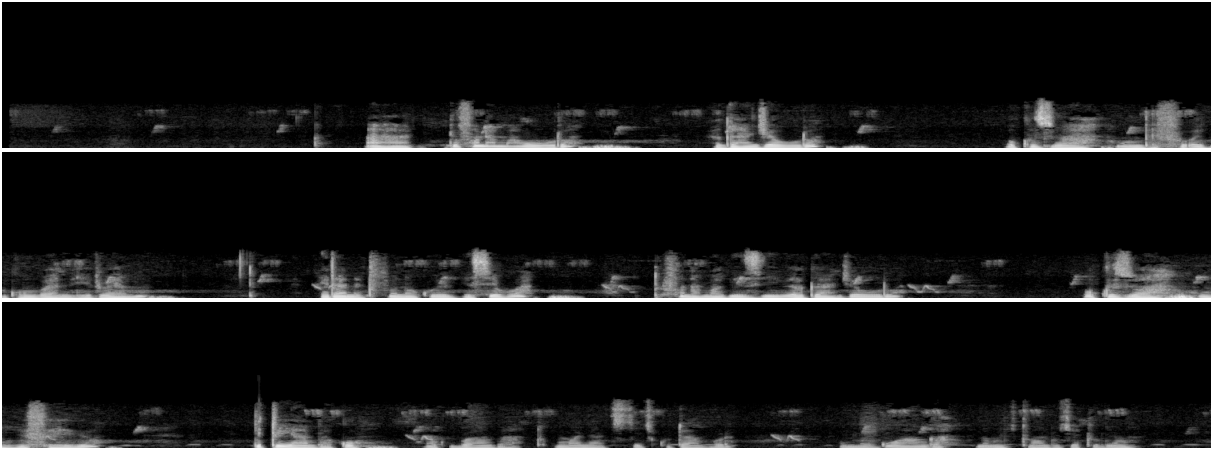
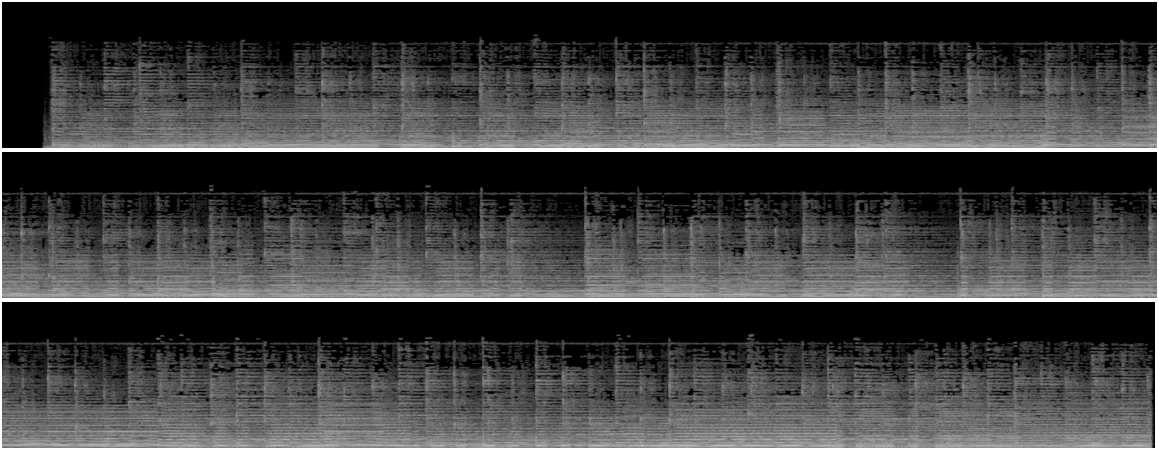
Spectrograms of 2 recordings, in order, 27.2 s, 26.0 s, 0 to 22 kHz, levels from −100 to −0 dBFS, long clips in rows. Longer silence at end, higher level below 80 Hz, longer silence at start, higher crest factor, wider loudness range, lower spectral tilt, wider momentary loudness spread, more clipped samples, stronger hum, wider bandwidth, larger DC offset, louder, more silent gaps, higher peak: first, 0.6 s vs 0 s; first, -58 dBFS vs -70 dBFS; first, 2.75 s vs 0.3 s; about the same, 20 dB vs 16 dB; first, 11 LU vs 4 LU; first, -7 dB/octave vs -3.5 dB/octave; first, 18 LU vs 6 LU; neither; neither; second, 7.2 kHz vs 16.5 kHz; neither; first, -19 LUFS vs -32 LUFS; neither; first, 0 dBFS vs -16 dBFS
